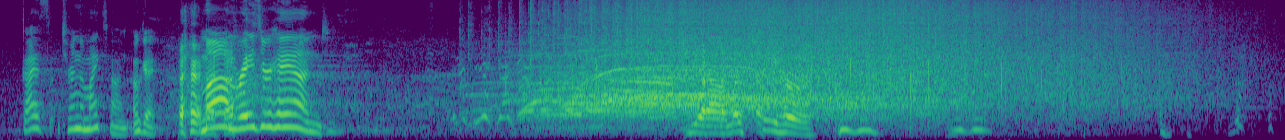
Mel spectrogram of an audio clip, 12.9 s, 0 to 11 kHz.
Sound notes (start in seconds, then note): 4.3 audience laughing; 4.9 audience cheering; 9.1 audience cheering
